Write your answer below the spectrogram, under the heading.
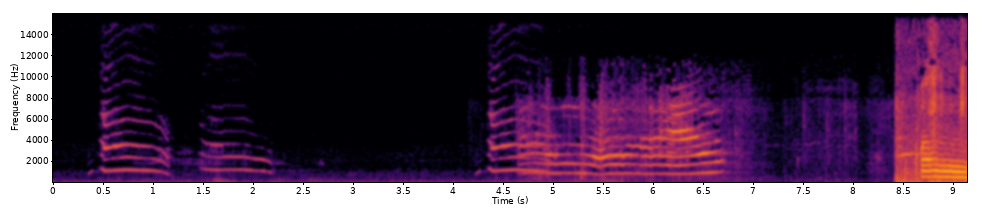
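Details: Kittens meowing: two short high meows, then a longer wavering meow run of rising and falling notes, quiet gaps between, ending in a sudden loud burst of noise.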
